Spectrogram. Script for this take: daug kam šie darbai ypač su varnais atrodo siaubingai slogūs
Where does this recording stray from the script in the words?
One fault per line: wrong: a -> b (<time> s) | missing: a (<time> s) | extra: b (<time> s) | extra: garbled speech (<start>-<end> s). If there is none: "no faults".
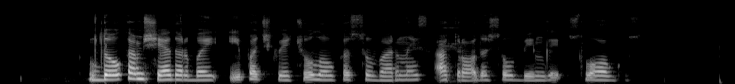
extra: kviečių laukas (2.8 s)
